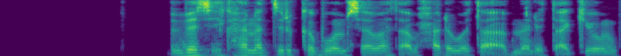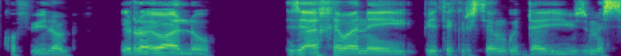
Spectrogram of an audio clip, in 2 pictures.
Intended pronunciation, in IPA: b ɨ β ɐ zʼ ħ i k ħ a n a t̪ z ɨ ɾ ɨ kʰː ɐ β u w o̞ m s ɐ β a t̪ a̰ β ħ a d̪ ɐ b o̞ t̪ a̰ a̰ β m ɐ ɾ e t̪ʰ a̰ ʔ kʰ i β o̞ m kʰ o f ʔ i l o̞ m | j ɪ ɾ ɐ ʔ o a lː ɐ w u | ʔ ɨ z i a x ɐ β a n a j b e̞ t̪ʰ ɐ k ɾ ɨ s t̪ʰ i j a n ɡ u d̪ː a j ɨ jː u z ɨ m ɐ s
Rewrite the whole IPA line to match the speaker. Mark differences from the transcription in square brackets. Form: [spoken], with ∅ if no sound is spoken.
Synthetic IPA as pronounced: b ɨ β ɐ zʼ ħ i k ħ a n a t̪ z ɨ ɾ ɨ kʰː ɐ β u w o̞ m s ɐ β a t̪ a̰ β ħ a d̪ ɐ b o̞ [t̪ʰ] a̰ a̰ β m ɐ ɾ e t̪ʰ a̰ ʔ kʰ i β o̞ m kʰ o f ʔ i l o̞ m | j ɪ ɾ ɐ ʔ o a lː ɐ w u | ʔ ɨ z i a x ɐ β a n a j b e̞ t̪ʰ ɐ k ɾ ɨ s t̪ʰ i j a n ɡ u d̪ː a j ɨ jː u z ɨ m ɐ s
